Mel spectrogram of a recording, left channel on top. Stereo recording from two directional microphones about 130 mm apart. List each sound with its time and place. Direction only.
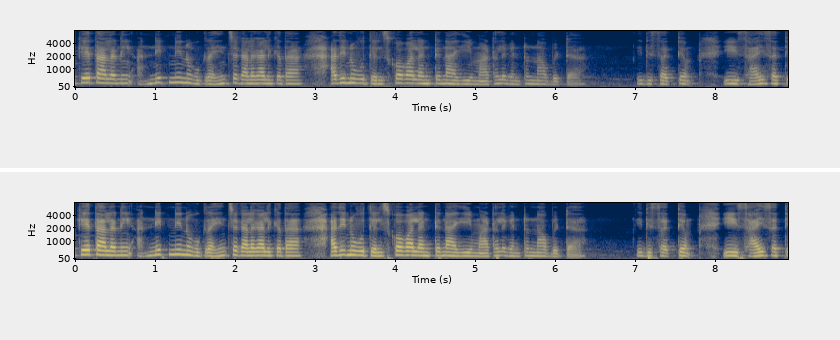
0.0 s a woman's voice: 40° right (ahead or behind)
